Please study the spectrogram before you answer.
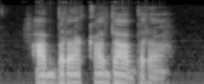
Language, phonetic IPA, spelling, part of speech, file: Polish, [ˌabrakaˈdabra], abrakadabra, interjection / noun, Pl-abrakadabra.ogg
